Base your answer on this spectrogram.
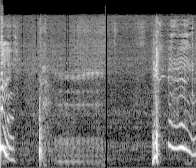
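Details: Domestic dogs Moe and Mollie vocalizing in a human-like 'talking' way: a sharp falling yelp, a brief burst, a near-silent pause, then a wavering, rising-and-falling whine at the end.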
